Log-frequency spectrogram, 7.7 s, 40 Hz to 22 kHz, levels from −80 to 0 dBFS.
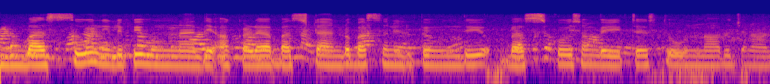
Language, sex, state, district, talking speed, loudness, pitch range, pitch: Telugu, female, Andhra Pradesh, Sri Satya Sai, 115 wpm, -18 LUFS, 165-180 Hz, 170 Hz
